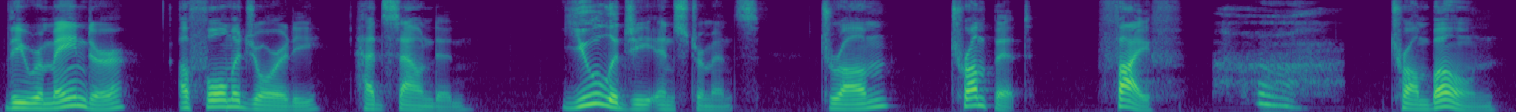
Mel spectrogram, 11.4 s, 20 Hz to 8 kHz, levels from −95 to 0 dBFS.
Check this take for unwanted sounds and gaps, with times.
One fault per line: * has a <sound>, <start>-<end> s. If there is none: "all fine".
* has a sigh, 9.1-10.1 s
